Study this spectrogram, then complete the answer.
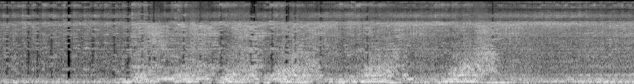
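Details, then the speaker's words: Norvil-built 2012 Norton Commando 850 MKIII twin, 900 miles, recommissioned after sitting 10 years, first start: fires and revs freely with steady even beat, no knocks; light rattle is the stand/hoist, not engine; normal running. "anyway that sounds great really uh really pleased with it"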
